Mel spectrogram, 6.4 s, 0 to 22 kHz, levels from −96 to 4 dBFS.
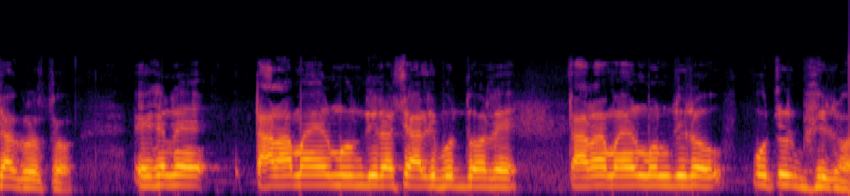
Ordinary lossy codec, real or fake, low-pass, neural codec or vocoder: none; real; none; none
